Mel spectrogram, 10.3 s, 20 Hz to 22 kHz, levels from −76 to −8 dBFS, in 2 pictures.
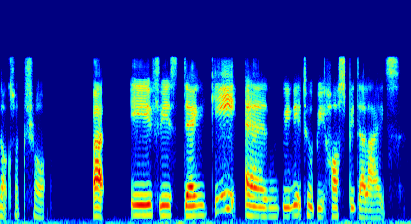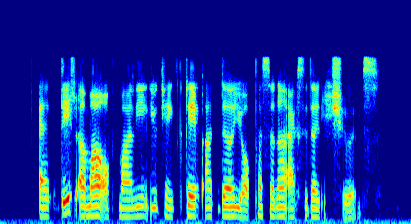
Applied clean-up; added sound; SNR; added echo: neural diffusion model UNIVERSE++.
